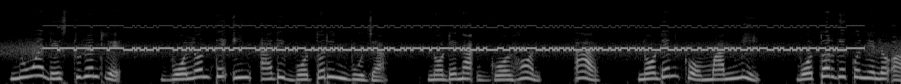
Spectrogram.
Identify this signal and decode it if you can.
RTTY (45.45 baud, 170 Hz shift), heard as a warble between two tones, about 2000 Hz centre, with speech in Santali. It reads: IZ2PEG DE AA1J TNX FER QSO ANNA, 73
